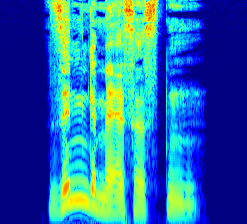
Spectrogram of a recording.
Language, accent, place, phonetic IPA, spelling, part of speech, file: German, Germany, Berlin, [ˈzɪnɡəˌmɛːsəstn̩], sinngemäßesten, adjective, De-sinngemäßesten.ogg
- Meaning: 1. superlative degree of sinngemäß 2. inflection of sinngemäß: strong genitive masculine/neuter singular superlative degree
